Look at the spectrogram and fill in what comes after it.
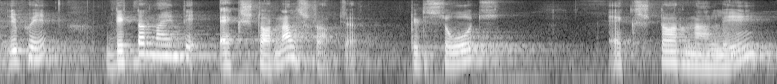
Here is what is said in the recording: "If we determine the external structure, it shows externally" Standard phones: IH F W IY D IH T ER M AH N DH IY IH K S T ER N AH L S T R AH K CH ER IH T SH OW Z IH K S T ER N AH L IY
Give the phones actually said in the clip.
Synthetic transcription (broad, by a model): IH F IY D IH T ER M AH N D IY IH K S T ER N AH L S T R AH K CH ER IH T S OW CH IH K S T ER N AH L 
